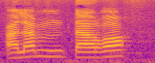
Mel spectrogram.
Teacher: मीम साकिन के बाद ना बा है और ना ही मीम है, इस वजह से इस मीम साकिन पर गुन्ना नहीं करेंगे और ऐसे पढ़ेंगे अलम तरा।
